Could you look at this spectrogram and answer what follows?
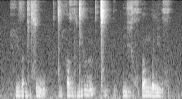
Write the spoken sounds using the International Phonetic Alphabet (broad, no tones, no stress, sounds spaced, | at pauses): h i ð ʌ ɡ i̤ s u | t i̤ h ʌ ɣ ṳ d j ɯ | ǀ i̤ kʷ | i ɣ i̤ xʷ ʔ ʌ ŋʷ e l i xʷ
